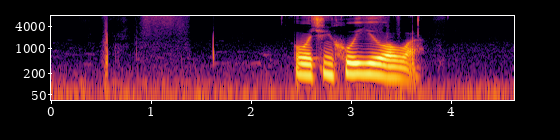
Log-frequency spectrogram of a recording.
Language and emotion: Russian, angry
